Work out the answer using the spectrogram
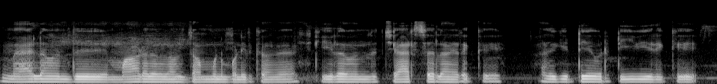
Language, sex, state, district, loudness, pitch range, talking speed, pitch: Tamil, male, Tamil Nadu, Kanyakumari, -16 LUFS, 120-125 Hz, 135 wpm, 120 Hz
